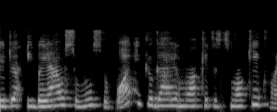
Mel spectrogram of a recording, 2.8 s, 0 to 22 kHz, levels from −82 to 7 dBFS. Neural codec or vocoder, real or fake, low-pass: codec, 16 kHz, 16 kbps, FreqCodec, smaller model; fake; 7.2 kHz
